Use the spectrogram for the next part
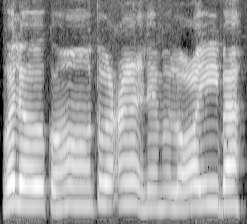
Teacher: یا ساکن سے پہلے زبر ہے، حرف لین ہے، جلدی پڑھیں گے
